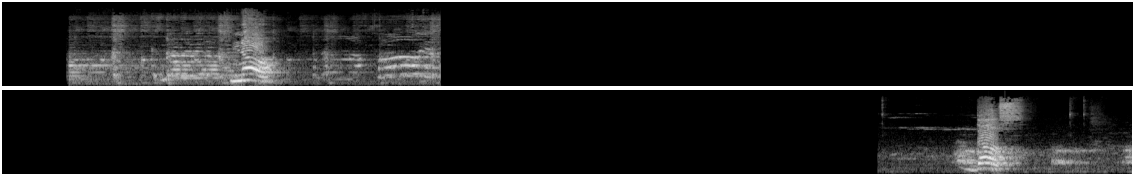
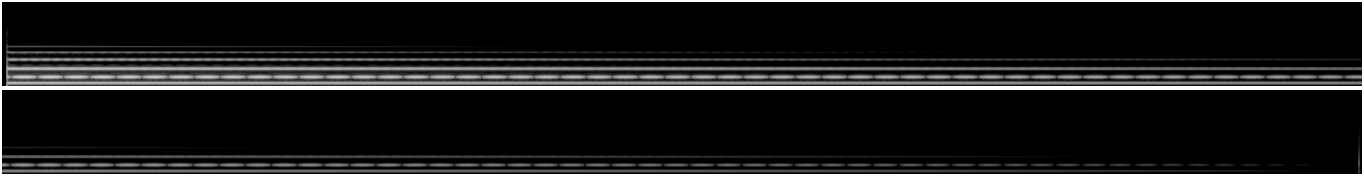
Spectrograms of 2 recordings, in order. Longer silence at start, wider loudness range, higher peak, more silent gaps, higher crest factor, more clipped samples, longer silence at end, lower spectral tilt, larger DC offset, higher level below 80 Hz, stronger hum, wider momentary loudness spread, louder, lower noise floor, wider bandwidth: first, 0.65 s vs 0.05 s; second, 9 LU vs 24 LU; first, 0 dBFS vs -6 dBFS; first, 4.53-20.06 s vs none; about the same, 20 dB vs 18 dB; neither; second, 0 s vs 5.3 s; second, -2 dB/octave vs -13.5 dB/octave; neither; first, -64 dBFS vs -70 dBFS; neither; about the same, 22 LU vs 24 LU; first, -13 LUFS vs -22 LUFS; second, -39 dBFS vs -78 dBFS; first, 16.5 kHz vs 2.6 kHz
